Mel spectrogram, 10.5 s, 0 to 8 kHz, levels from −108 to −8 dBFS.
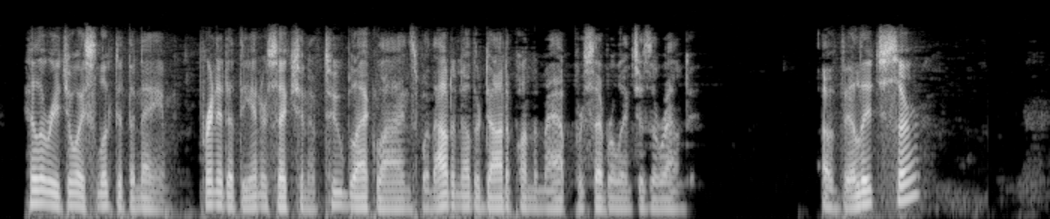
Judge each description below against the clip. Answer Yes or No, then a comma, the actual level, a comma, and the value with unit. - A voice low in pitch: Yes, low, 100 Hz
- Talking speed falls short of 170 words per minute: Yes, average, 160 wpm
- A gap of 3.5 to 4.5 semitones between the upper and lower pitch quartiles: Yes, average, 4.0 semitones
